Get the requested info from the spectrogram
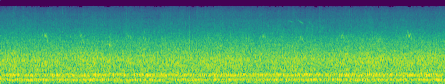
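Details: A spring beehive with swarms of honeybees flying in and out: a constant droning hum of countless wings, with several brief, faint bird chirps scattered over it.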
